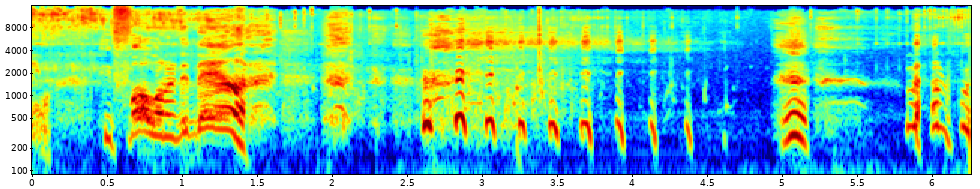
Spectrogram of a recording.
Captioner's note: giggling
